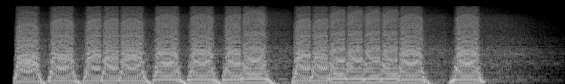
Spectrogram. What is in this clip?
DnB&Dubstep 002
DnB & Dubstep Samples
bass, dnb, drumandbass, drumstep, dubstep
